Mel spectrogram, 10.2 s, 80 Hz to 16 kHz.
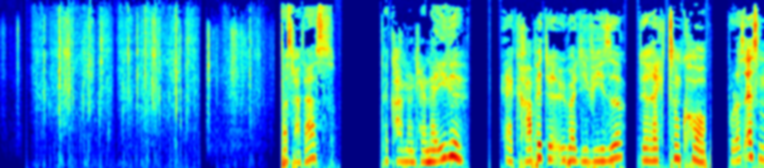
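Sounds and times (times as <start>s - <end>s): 
crackly rustling in the bushes: 0.4s - 3.6s
speech: 3.8s - 4.5s, 5.1s - 10.1s.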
